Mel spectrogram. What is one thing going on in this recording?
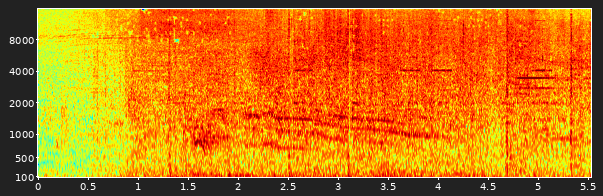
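Guns fire rapidly.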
